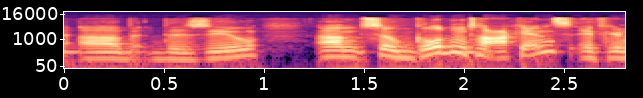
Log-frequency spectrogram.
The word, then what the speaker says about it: takin: This is an adorable golden takin. It's spelled T-A-K-I-N, but as the San Diego Zoo helpfully instructed me, it is pronounced like rockin'. It rhymes with rockin'.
